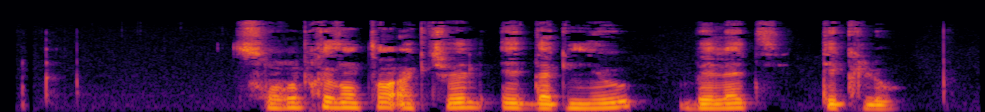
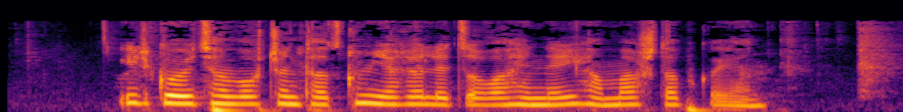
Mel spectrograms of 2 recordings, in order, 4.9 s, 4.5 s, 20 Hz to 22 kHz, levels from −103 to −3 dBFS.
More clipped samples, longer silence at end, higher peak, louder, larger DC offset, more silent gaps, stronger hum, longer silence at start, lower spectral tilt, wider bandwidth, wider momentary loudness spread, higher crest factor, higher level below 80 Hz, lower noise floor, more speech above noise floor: neither; first, 0.45 s vs 0.1 s; second, -10 dBFS vs -4 dBFS; second, -29 LUFS vs -20 LUFS; neither; neither; neither; first, 1.2 s vs 0.6 s; about the same, -5 dB/octave vs -5 dB/octave; about the same, 11.5 kHz vs 11.5 kHz; second, 9 LU vs 13 LU; about the same, 20 dB vs 18 dB; second, -70 dBFS vs -34 dBFS; first, -76 dBFS vs -53 dBFS; first, 48 dB vs 33 dB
